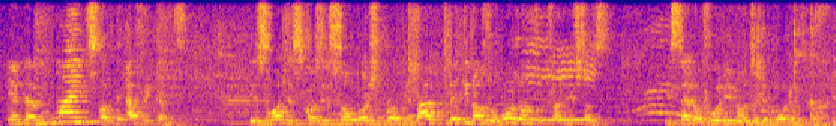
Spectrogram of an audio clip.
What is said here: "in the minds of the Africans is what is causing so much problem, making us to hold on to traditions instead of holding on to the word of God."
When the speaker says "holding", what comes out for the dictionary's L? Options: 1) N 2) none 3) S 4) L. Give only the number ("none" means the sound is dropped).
4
